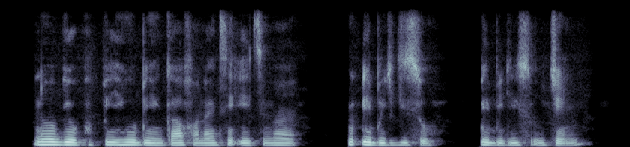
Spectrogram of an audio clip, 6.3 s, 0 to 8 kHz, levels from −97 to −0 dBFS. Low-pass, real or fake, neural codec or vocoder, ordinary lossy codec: 7.2 kHz; fake; autoencoder, 48 kHz, 128 numbers a frame, DAC-VAE, trained on Japanese speech; none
